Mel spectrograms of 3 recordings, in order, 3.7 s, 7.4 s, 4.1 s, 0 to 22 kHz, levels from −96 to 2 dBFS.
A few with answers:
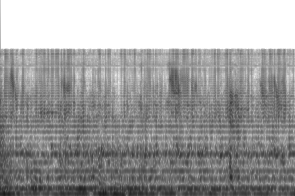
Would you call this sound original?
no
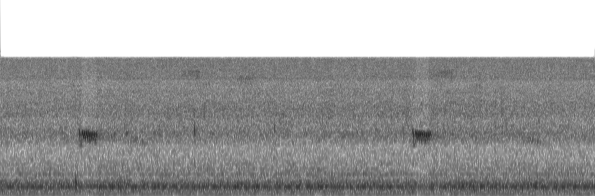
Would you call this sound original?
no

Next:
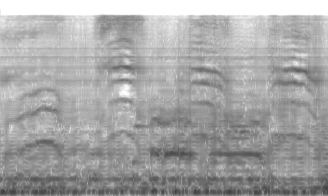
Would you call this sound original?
no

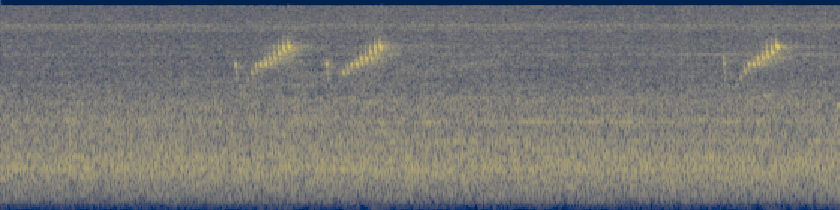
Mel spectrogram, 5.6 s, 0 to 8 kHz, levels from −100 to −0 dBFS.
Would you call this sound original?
yes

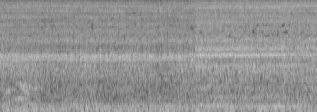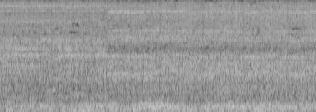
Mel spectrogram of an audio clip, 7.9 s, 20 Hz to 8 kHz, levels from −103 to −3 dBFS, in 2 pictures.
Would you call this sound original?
no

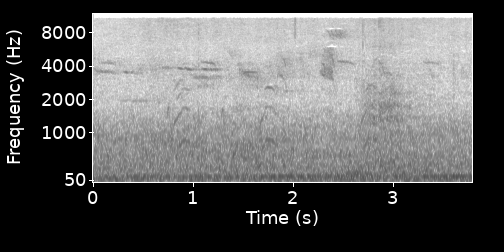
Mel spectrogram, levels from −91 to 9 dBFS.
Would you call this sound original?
yes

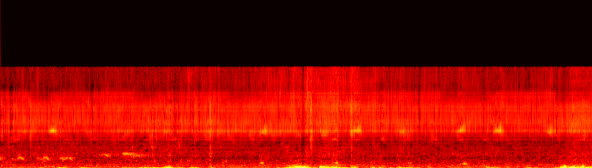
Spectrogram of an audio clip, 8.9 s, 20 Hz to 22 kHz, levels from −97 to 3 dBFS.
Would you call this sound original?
no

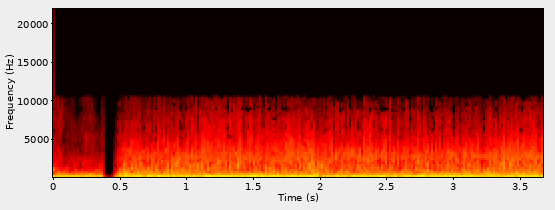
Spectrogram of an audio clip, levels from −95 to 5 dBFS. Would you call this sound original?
no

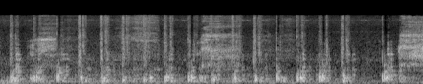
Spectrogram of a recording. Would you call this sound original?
yes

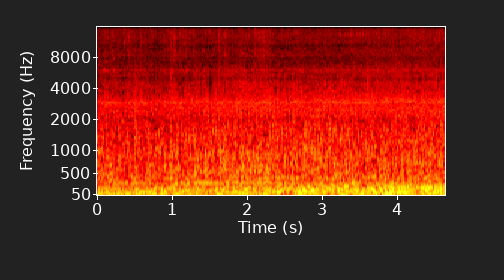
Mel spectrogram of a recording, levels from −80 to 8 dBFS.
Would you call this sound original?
no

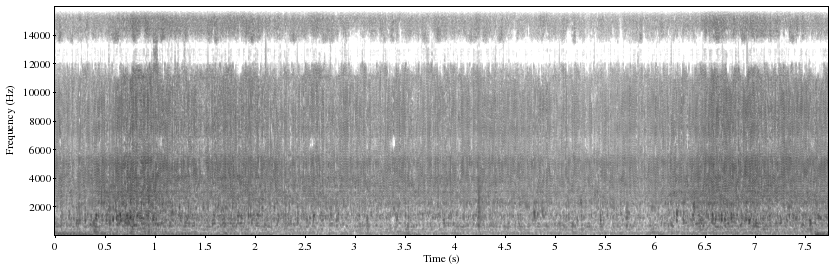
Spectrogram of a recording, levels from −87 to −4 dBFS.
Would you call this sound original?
no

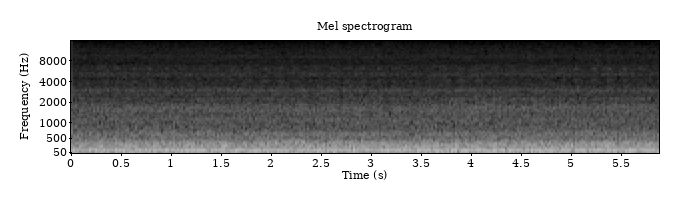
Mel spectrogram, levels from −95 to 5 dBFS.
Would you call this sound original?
yes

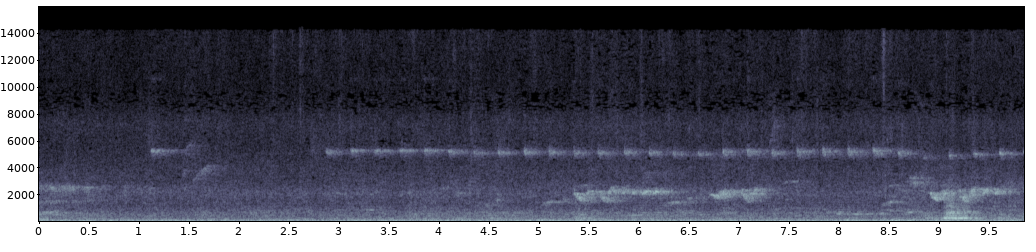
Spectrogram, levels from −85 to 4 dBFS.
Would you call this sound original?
yes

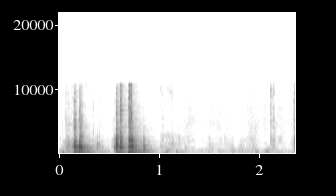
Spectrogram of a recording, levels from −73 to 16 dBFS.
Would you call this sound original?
no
